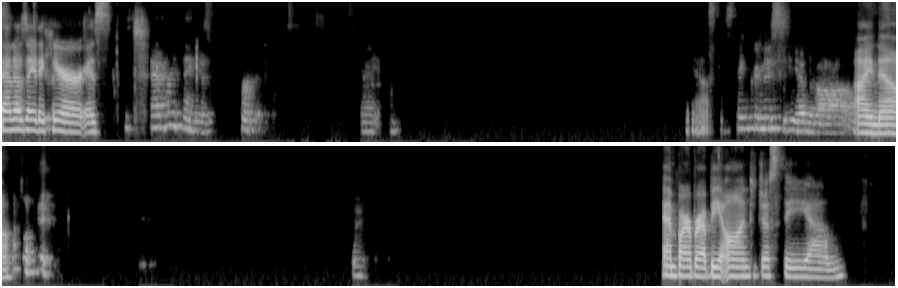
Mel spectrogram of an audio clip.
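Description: A woman talks calmly through an online call, in short bursts with pauses.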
